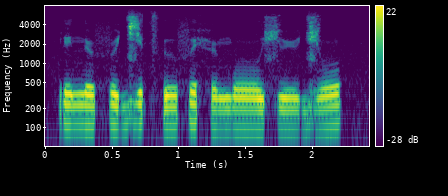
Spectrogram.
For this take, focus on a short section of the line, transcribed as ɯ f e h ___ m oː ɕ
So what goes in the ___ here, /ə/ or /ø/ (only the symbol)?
ø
